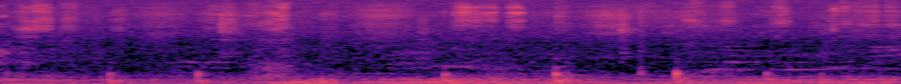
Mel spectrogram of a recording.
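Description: Chalk taps and scratches across a classroom board as numbers are written, a series of short, quiet strokes with light rubbing between them, no speech over them.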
